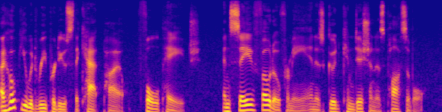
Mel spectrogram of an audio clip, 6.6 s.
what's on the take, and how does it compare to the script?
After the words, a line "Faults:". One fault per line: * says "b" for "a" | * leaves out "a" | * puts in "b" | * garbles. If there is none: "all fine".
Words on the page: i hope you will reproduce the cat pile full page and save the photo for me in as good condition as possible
i hope you would reproduce the cat pile full page and save photo for me in as good condition as possible
Faults:
* says "would" for "will"
* leaves out "the"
